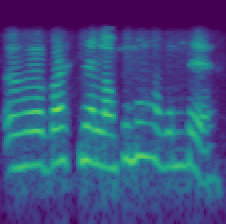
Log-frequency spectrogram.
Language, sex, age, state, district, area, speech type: Bodo, female, 30-45, Assam, Chirang, urban, conversation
